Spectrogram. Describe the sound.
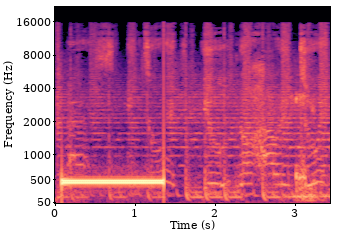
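A telephone line tone as a call is dialed: a loud steady tone lasting over a second cuts off abruptly, followed by a quieter stretch of faint, repeated tones.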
